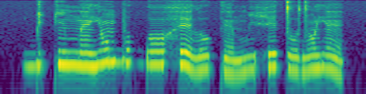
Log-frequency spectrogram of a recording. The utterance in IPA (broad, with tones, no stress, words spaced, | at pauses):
ɡ͡bi˧ kĩ˧mɛ̃˧jɔ̃˦ bo˦ ɡ͡bɔ˦hɛ˦˨ lo˧ kɛ̃˨mi˧ he˦to˧dɔ̃˦ jɛ̃˦˨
